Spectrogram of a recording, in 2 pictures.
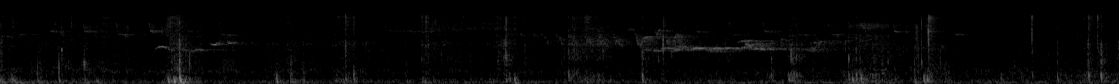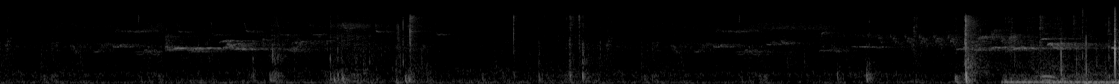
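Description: Faint woodland birdsong: short chirping phrases come back every few seconds. Scattered soft rustles and small snaps of wild garlic leaves and stems being handled sound through it.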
